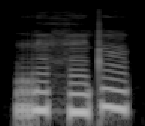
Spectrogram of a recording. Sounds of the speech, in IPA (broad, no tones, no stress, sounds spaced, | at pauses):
r ɛ̃ h ɛ̃ t ə̃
